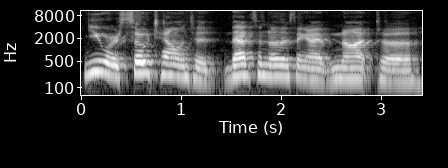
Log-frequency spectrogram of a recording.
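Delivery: ordinary delivery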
